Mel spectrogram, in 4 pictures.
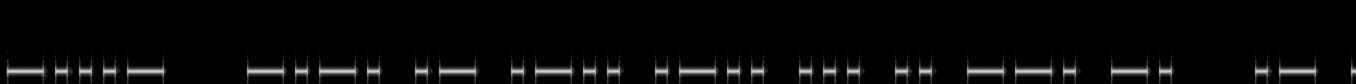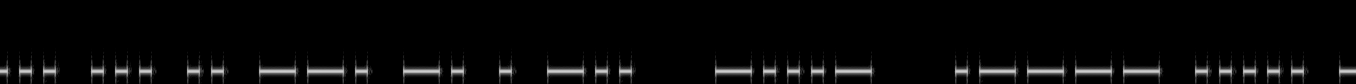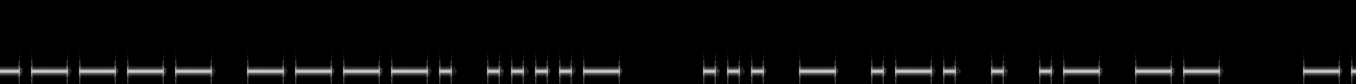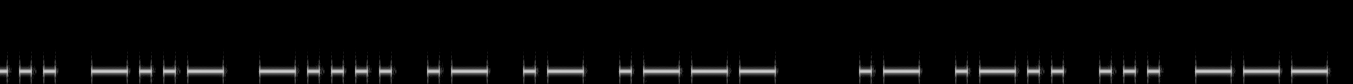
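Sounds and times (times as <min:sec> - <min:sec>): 
Morse code beeps at ten words per minute: 0:00.1 - 0:01.6, 0:02.5 - 0:11.7, 0:12.6 - 0:19.9, 0:20.7 - 0:22.3, 0:23.1 - 0:33.3, 0:34.2 - 0:39.3, 0:40.2 - 0:48.4, 0:49.3 - 0:54.0.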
